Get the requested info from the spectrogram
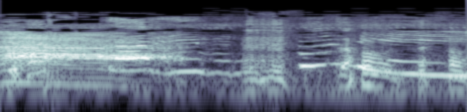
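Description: A person's voice in a loud, drawn-out wailing cry lasting about a second, followed by shorter vocal sounds near the end.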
